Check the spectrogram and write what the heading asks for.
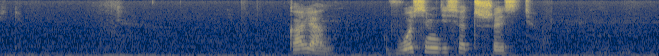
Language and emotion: Russian, neutral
